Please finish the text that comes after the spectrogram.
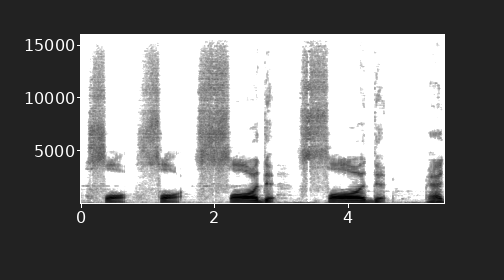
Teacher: Kerana dia adalah huruf isti'la, huruf yang tinggi. Pangkal lidah hendaklah diangkat dan menghasilkan bunyi tafkhim, iaitu bunyi tebal.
